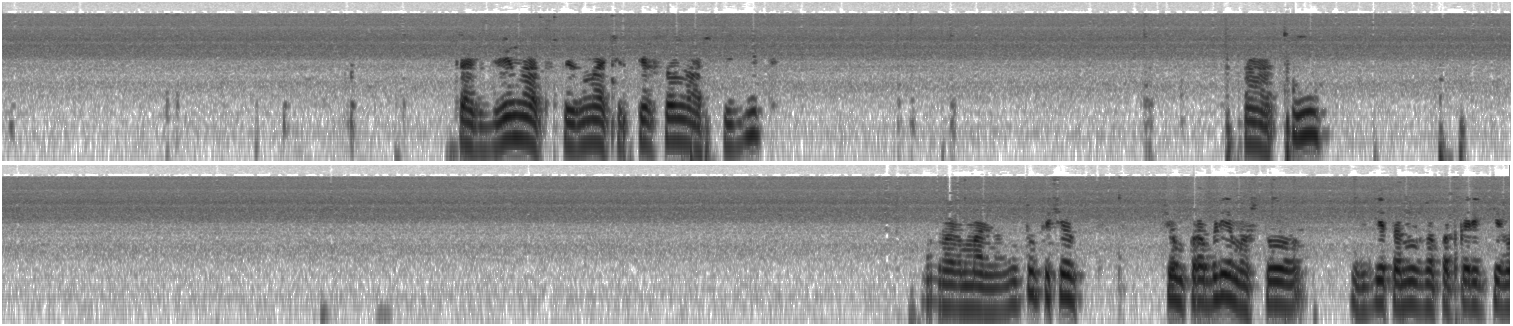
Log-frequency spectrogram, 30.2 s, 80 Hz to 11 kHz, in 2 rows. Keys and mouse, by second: 4.2 middle click, 5.6 click, 6.9 g, 9.6-11.6 middle drag, 13.2 i, 14.4 space, 25.1-26.3 middle drag, 25.1 space, 27.3 shift+middle click, 28.2 middle click.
